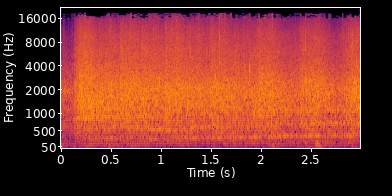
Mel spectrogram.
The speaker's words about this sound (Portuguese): Palmas pro Senhor. Você, palma. Mais uma vez.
